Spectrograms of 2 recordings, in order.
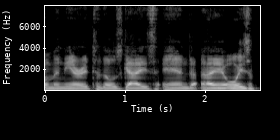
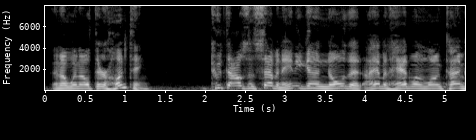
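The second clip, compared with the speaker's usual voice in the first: worked-up complaint; 8 semitones higher, faster than usual. Retold or imitated. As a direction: whine it high, as if dreading the ticket. Acted fretting over getting a ticket.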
